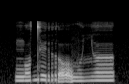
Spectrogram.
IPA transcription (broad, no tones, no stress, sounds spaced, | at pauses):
ŋ o d y r o̰ v u ʎ ɵ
